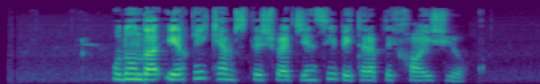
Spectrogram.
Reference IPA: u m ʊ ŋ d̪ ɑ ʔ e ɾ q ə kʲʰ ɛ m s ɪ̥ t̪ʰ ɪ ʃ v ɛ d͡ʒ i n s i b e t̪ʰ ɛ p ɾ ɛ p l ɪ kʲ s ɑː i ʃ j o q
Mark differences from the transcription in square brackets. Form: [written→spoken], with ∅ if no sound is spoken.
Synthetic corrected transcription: u [m→n] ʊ ŋ d̪ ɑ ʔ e ɾ q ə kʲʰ ɛ m s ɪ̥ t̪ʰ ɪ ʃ v ɛ d͡ʒ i n s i b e t̪ʰ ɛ [p→∅] ɾ ɛ p l ɪ kʲ [s→χ] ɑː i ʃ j o q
